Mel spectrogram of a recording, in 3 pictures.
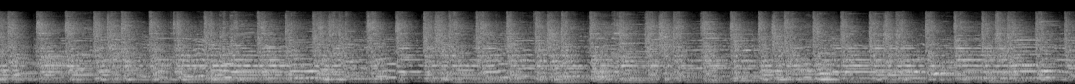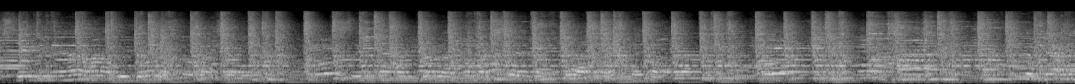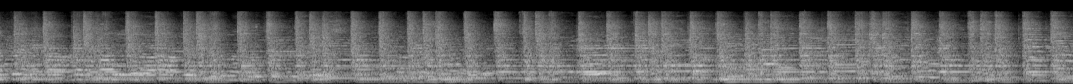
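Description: Cretan lyra playing a fast melody over a laouto strummed in a steady, driving rhythm.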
